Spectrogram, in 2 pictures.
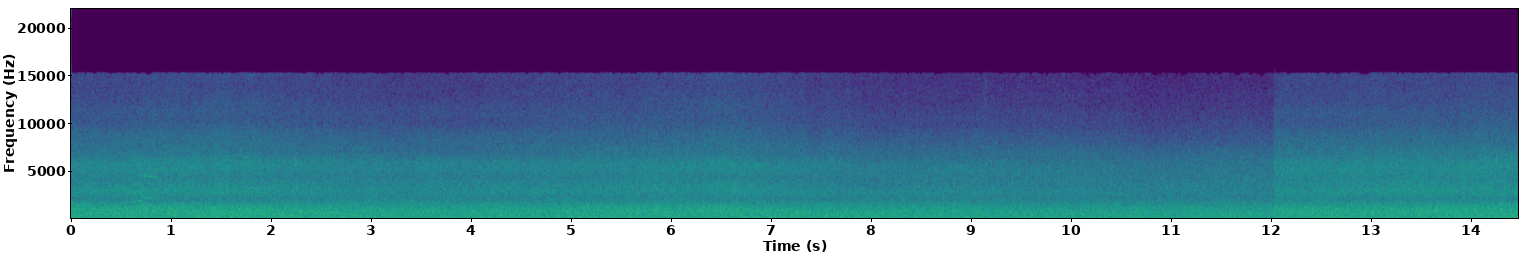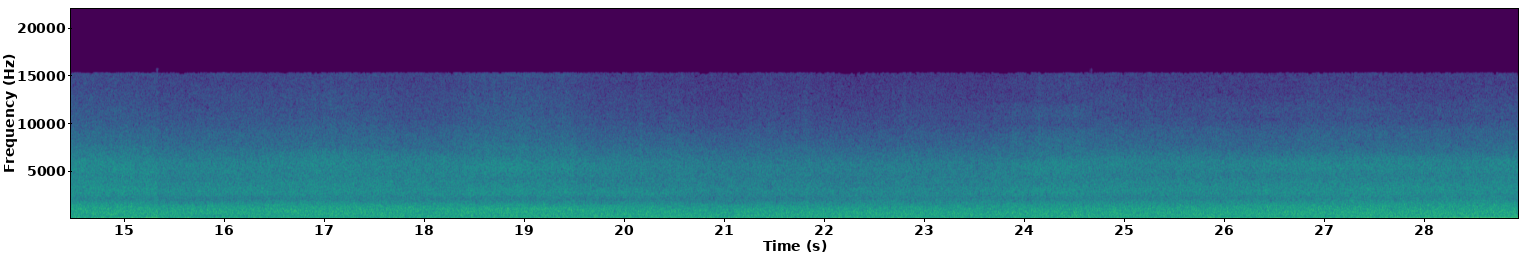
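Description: Lake Michigan surf breaking along the shore: a steady rushing noise, with a low rumble underneath that grows stronger near the end.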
